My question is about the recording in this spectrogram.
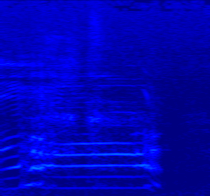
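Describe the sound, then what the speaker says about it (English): Beef cattle on a farm give a single moo of about a second, clear and moderately near, with a quiet outdoor background. "that's beef cattle"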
